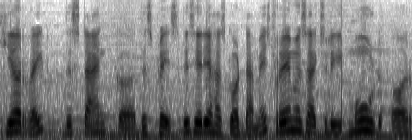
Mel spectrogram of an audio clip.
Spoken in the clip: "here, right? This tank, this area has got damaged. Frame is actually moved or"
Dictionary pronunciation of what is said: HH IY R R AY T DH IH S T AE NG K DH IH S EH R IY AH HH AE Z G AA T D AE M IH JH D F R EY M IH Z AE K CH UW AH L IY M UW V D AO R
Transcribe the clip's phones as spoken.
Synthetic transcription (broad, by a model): HH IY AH R AY T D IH S T AE NG K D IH S EH R IY AH HH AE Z G AA T D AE M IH JH F R EY M IH Z AE K CH UW AH L IY M UW V D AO R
